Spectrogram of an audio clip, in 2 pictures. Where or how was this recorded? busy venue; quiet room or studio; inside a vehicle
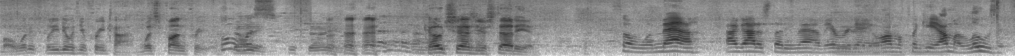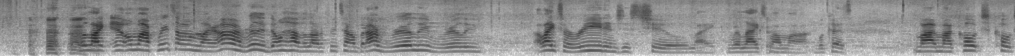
busy venue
